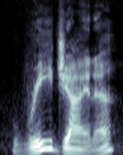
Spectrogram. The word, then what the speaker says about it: Regina: Canada a very small city called let me pronounce this correctly Regina Saskatchewan and uh they are getting a Saturday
